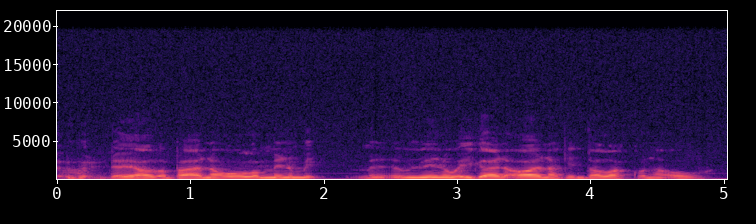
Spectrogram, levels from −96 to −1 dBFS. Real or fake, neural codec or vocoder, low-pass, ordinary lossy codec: real; none; 19.8 kHz; none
